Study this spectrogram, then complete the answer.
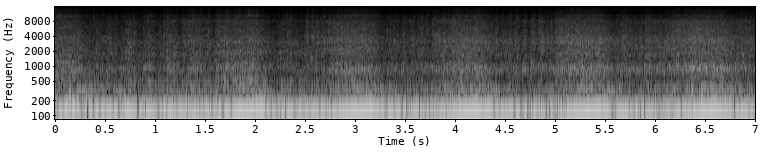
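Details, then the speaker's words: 2014 COPO Camaro with factory supercharger, baseline power run under load: deep V8 drone with a slow rhythmic swell about once a second, blower surging as never before; bypass valve had been blocked off, cause unconfirmed. "It's never used to blower surge like that. I don't know what the heck's going on. It sounds like one of those burnout cars from Australia."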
